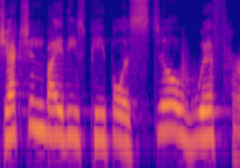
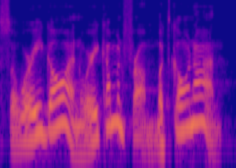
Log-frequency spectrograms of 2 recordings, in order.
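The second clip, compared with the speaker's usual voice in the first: comical Lord; 4 semitones higher, 6 dB quieter, faster than usual. Retold or imitated.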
